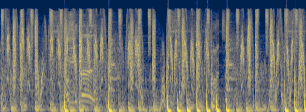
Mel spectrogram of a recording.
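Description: Loud dance music played by a DJ over a deep, repeated beat, with record-scratch sweeps cut in over it.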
